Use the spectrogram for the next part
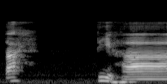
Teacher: তাটাকে open করে হাটাকে আমরা একটু হামস করব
